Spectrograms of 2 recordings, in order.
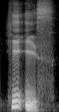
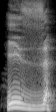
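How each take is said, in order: First: Both words are said fully and separately. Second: The words merge into one contracted syllable. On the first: The speaker calls it wrong. "Don't say he is" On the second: The speaker calls it right. "Say his. His vibration"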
